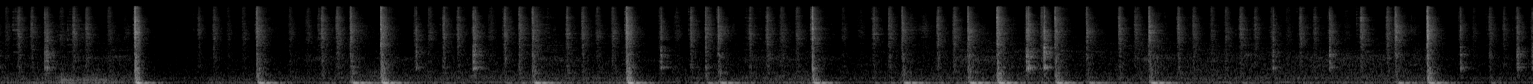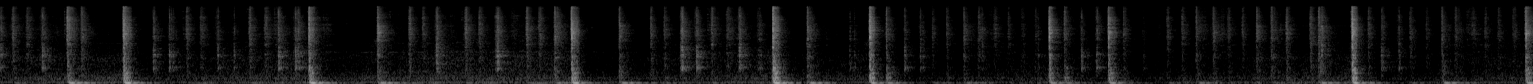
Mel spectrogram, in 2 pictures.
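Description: Practice brushes playing a rudimental snare-drum solo on a soft gum rubber practice pad: a dense run of quick, light taps with louder accented strokes standing out among them.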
